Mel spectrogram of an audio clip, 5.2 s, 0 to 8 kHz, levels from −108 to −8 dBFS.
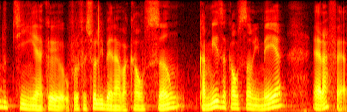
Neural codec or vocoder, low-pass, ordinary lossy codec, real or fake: none; none; none; real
